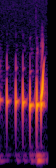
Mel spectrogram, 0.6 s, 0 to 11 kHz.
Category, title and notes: Sound effects > Objects / House appliances
Drips PipetteDripFast 1 Sequence
drip, water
